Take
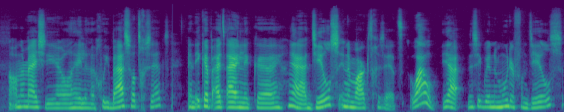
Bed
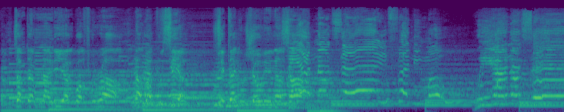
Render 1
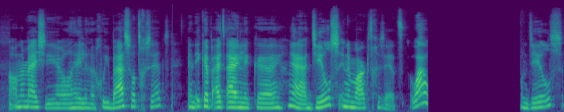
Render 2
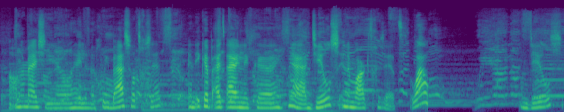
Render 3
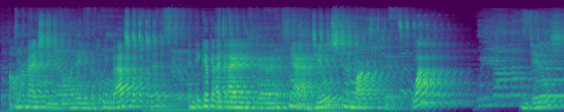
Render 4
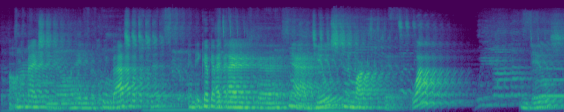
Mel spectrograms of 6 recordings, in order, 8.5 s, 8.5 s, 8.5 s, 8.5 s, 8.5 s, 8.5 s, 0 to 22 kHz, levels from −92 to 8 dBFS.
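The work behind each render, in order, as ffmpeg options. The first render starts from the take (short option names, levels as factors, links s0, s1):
-filter_complex "[0:a]asplit=3[s0][s1][s2];[s0]atrim=end=6.41,asetpts=PTS-STARTPTS,afade=t=out:st=6.406:d=0.004:c=hsin[s3];[s1]atrim=start=6.41:end=7.8,asetpts=PTS-STARTPTS,volume=0[s4];[s2]atrim=start=7.8,asetpts=PTS-STARTPTS,afade=t=in:d=0.004:c=hsin[s5];[s3][s4][s5]concat=n=3:v=0:a=1"
-filter_complex "[1:a]volume=0.355[s0];[0:a][s0]amix=inputs=2:normalize=0"
-filter_complex "[0:a]asplit=2[s0][s1];[s1]adelay=22,volume=0.224[s2];[s0][s2]amix=inputs=2:normalize=0,asplit=2[s3][s4];[s4]aecho=0:1:104|208|312|416|520|624|728:0.596|0.322|0.174|0.0938|0.0506|0.0274|0.0148[s5];[s3][s5]amix=inputs=2:normalize=0"
-af "volume=0.596"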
